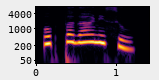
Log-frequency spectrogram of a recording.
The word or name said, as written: ಒಪ್ಪಗಾಣಿಸು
